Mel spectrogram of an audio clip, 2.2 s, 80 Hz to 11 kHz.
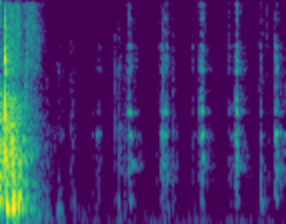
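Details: Brunswick phonograph reproducer, 78 RPM side, being rebuilt with gasket and ring like a Columbia, two screws still missing: one sharp knock then light crisp taps ringing cleanly, no buzz or rattle; healthy tap response.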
